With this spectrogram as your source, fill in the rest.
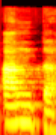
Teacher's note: নুন সাকিনের উচ্চারণ অনস্বর মতো পড়তে হবে। সরাসরি অনস্বর দিয়ে আমরা বলবো না, কিন্তু অনস্বরের মতো পড়তে হবে।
